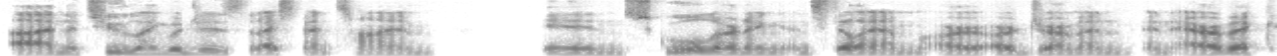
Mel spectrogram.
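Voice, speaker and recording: Young American male student panelist, deep voice, dry close sound, informal introduction. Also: steady tone, moderate pace, dry recording. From Idaho, United States. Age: young adult.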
